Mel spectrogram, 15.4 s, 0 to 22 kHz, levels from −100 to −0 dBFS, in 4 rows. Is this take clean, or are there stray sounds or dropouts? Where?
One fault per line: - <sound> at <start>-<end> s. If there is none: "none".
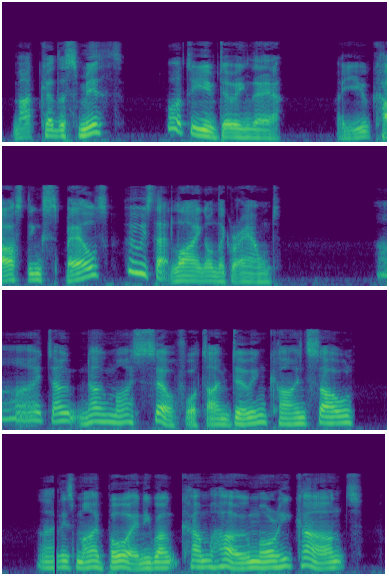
- dropout at 12.1-12.1 s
